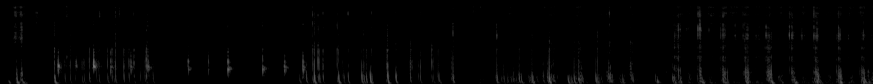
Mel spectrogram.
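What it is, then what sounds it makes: Milk chocolate bar, scratched and tapped. A piece of solid milk chocolate bar a few centimetres wide, held in the hand over foil, is scratched and rubbed with long glittery nails and fingertips. It makes a quiet, fast run of short, dry scratching and tapping clicks with a bright edge. The clicks come in dense bursts and have almost no ring.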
